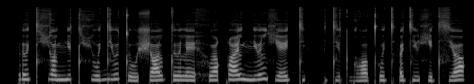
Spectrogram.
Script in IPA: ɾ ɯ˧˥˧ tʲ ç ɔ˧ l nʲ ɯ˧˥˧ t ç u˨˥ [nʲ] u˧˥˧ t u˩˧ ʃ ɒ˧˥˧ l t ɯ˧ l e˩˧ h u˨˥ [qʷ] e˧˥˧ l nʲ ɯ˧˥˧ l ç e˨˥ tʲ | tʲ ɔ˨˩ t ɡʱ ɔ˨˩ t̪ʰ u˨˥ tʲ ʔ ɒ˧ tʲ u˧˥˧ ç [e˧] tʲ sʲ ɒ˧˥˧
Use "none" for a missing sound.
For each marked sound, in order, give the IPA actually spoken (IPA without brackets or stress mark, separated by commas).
dʲ, qʷ, e˩˧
